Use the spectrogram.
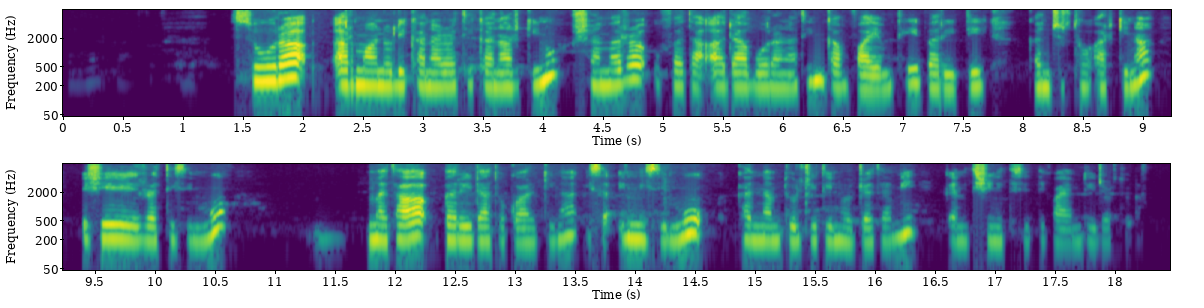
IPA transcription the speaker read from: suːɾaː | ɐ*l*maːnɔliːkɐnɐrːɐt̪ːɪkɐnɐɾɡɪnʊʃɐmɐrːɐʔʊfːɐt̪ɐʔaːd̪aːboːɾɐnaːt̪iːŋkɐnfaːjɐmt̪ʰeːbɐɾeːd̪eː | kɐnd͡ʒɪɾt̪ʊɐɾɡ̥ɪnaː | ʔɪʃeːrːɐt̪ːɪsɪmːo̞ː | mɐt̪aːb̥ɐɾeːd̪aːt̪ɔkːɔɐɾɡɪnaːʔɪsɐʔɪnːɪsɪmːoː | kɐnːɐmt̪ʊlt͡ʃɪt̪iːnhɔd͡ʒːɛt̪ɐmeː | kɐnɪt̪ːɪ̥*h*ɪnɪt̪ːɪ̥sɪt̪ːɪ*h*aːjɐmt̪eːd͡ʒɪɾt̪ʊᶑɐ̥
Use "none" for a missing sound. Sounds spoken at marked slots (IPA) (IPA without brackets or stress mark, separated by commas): ɾ, ʃ, f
